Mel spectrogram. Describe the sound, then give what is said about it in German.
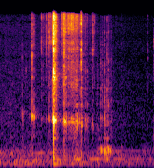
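Crisp crunching as someone bites into a crunchy snack: a few brittle, crackling bites and chews in quick succession, loudest near the start and fading into softer chewing, with no talk over it. “Ich knusper mal rein.”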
